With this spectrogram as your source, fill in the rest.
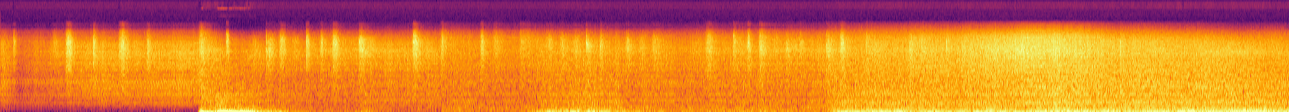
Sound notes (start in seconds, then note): none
